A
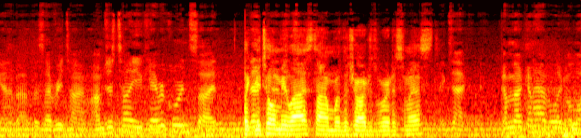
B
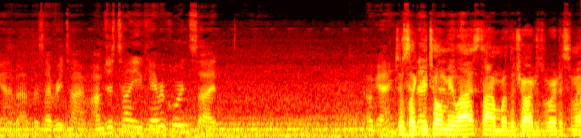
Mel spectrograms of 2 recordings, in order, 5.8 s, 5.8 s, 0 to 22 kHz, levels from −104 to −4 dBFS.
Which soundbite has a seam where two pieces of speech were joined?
A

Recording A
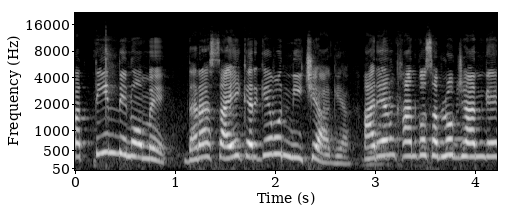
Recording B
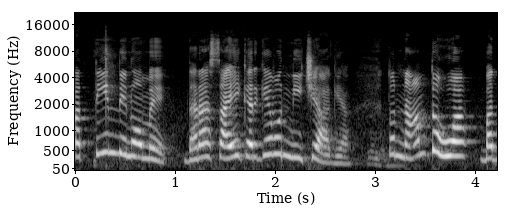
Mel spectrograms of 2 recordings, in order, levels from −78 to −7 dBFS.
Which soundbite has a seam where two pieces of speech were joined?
A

